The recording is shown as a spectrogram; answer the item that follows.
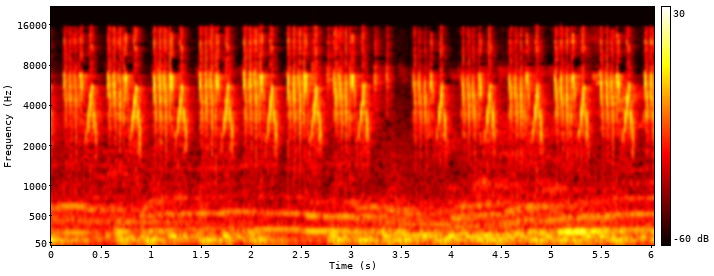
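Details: Sunda warbler (ciblek gunung), a lively singer used as a lure to rouse other birds, giving high, bright chirping phrases about twice a second, each with a quick rising sweep, over a low background hum.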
